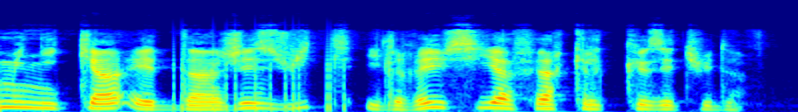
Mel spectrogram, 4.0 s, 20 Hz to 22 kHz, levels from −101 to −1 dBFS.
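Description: A train of clicks runs through this speech clip from 0.87 to 1.73 s: about fifteen similar pulses at roughly 14 per second, unevenly spaced and peaking around 10 dB above the speech, heard as ticking over it, likely interference from nearby equipment or a faulty connection or power supply.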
